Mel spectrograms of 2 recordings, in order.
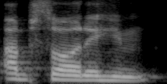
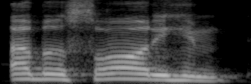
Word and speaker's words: أبصارهم: Ici, vous avez la règle de qalqala. Ab. C'est pas absarihim. C'est wa ala absarihim.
